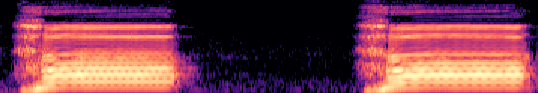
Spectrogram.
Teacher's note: ہا ہا، یہ سینے کی طرف سے آواز نکلے گی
